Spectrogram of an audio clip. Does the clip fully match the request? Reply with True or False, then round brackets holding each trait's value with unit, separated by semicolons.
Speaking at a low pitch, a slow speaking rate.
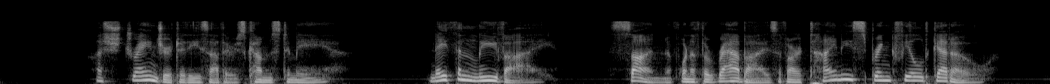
True (115 Hz; 120 wpm)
